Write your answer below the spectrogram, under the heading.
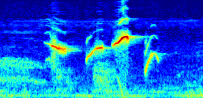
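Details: Long-tailed shrike singing in energetic gacor style: four short whistled, slurred notes, some rising and one falling, packed into about one second, with near silence before and after.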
